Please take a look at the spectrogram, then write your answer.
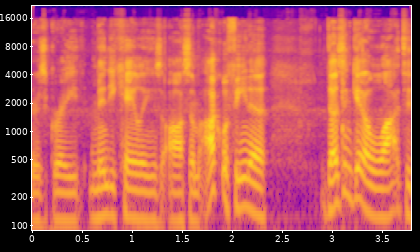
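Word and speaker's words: Awkwafina: spelled very fun - it's not like the water it's like aqua like awkward FINA so it's a wk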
